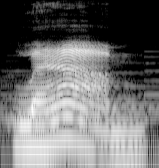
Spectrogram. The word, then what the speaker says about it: lamb: Lamb.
